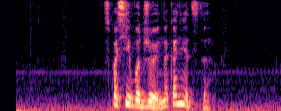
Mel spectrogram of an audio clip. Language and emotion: Russian, positive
